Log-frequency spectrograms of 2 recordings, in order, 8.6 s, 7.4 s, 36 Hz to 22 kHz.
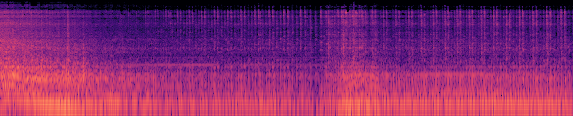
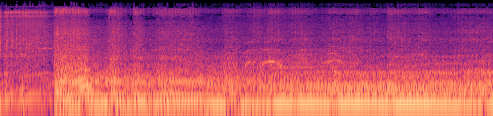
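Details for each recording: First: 1980 International Scout II with a formerly seized engine, now running and burning off crud and diesel from the cylinders: catches and settles to a steady, even idle, picking up cleanly on throttle blips; sounds healthy, though it still needs a carburetor. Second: 1980 International Scout II, abandoned with rust in cylinders, first start after sitting: catches at once into heavy, slightly uneven low chug, very smoky as diesel put in the cylinders burns off; also a major ATF leak.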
